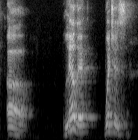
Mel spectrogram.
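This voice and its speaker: A man speaks at a high pitch, and audible echo fills the room. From California. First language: sign language. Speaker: guest speaker on a livestream. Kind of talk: casual livestream talk, lecture-like. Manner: halting, many fillers.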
